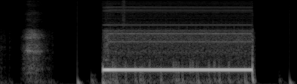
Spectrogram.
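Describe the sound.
A telephone line tone sounds while calling someone back: one loud, steady, mid-pitched tone holds for about one and a half seconds, preceded by a short breathy noise and a couple of faint clicks.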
